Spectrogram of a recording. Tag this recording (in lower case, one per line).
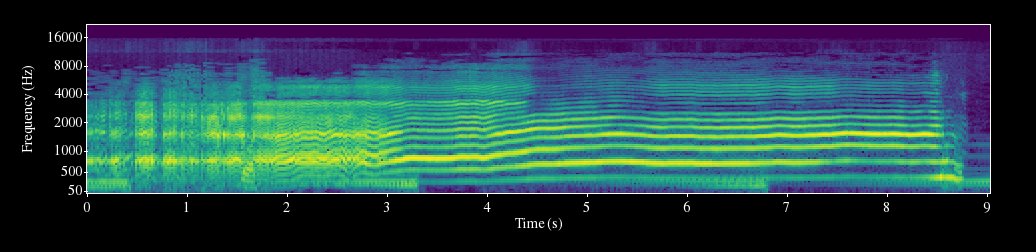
music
